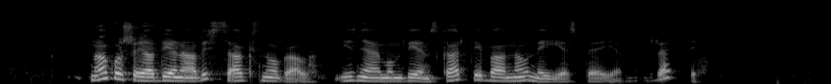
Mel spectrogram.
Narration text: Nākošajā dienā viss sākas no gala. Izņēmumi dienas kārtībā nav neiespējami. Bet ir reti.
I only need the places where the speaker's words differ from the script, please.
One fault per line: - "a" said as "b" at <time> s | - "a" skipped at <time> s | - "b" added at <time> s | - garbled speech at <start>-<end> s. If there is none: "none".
- "Bet" skipped at 6.4 s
